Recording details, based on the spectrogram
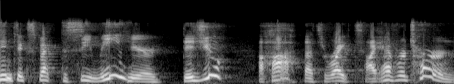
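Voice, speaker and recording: Putting on a character voice, a man sounds shrill and high-pitched at a moderate pace. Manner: gloating, theatrical.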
